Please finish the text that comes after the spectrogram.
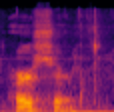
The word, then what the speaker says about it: Usher: Yeah, so everybody always thinks it's Usher, but Is this like the Mandela effect? Like, I'm going to I I've don't been know. saying it wrong this whole time. No, yeah. So if you listen to every single, he says Ursher, baby.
